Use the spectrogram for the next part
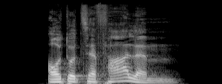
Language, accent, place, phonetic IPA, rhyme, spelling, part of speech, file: German, Germany, Berlin, [aʊ̯tot͡seˈfaːləm], -aːləm, autozephalem, adjective, De-autozephalem.ogg
- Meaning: strong dative masculine/neuter singular of autozephal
